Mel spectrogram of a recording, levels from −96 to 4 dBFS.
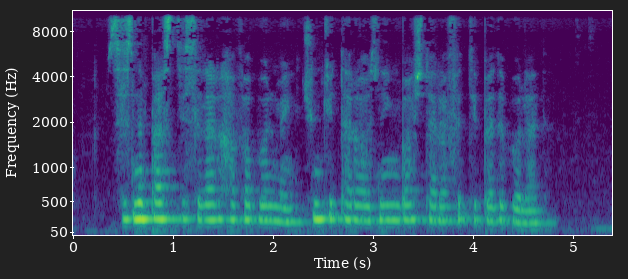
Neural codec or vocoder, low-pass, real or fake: none; 9.9 kHz; real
